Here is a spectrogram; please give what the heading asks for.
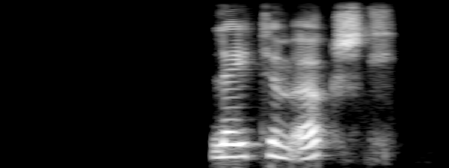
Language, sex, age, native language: Icelandic, female, 40-49, Icelandic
